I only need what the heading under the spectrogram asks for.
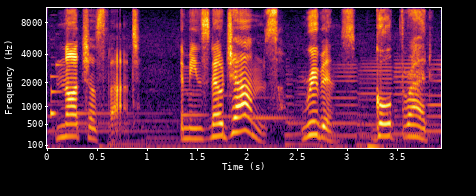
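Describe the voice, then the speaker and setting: A proud boutique owner and designer, cool and self-assured. Her voice sits a little high, and she hands out orders crisply. A game soundtrack plays beneath her. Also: expressive, takes it slowly. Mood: composed. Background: game music.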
